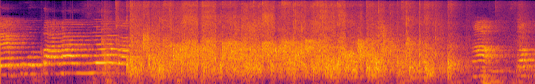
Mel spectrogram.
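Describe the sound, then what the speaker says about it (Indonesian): A classroom of children clapping their hands together in a loud, sustained burst of applause lasting several seconds, with a teacher's voice before and after. "Iya, tepuk tangannya."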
